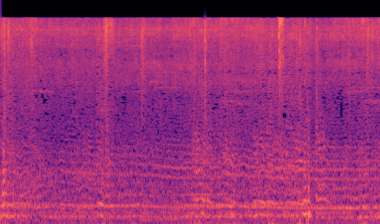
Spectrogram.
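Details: Bees droning at a wild hive entrance on an autumn day: a continuous low, buzzy hum with stable tonal bands and gentle swells as bees come and go.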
